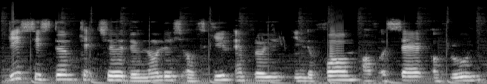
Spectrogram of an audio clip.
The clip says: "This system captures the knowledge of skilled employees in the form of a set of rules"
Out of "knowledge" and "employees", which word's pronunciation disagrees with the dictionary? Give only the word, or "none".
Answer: employees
